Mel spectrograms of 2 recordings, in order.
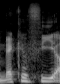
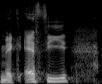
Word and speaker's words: McAfee: Soweit ich weiß, spricht man ihn McAfee aus und nicht McAfee, aber viele kennen ihn halt von seinem so, ja.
